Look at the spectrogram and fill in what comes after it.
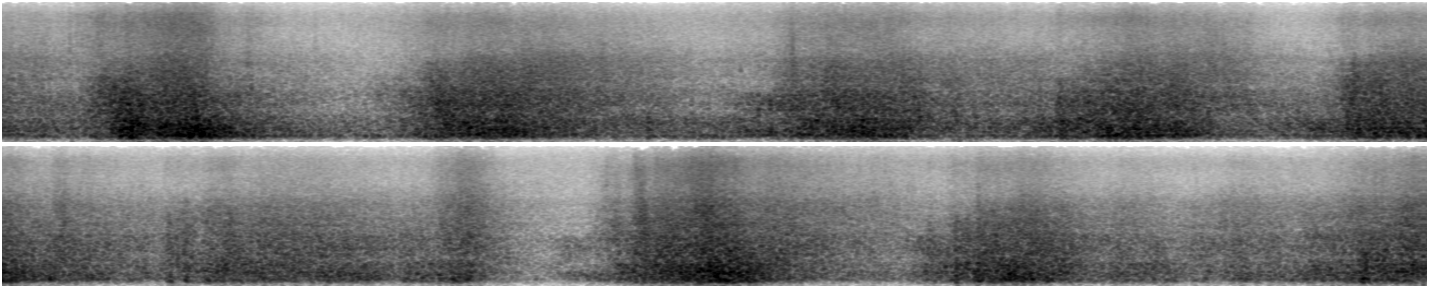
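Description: Sea waves breaking and washing onto a shore in slow, regular swells, one about every two to four seconds.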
